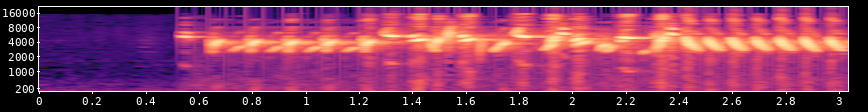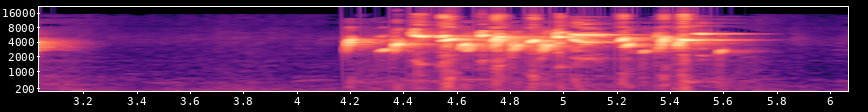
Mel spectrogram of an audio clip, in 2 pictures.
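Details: European goldfinch song: two bursts of rapid, liquid twittering with buzzy trills and tinkling notes, the first lasting about two and a half seconds, the second shorter after a silent pause of over a second.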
